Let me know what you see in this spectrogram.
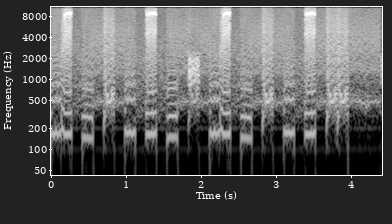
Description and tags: Elek Perc Loop 003 Var9 Assembled
In this recording session the Mute Synth 2 produced several glitched loops and quasi-loops. Sounded like it was trying to get this rhithm out but never managing to get it quite right.
I gave it a little hand by re-arranging one of the quasi-loops into this loop using Audacity.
